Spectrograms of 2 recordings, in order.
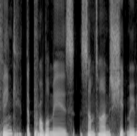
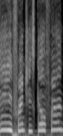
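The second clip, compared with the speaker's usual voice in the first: very high-pitched voice; 3 dB quieter than usual. Impersonating his girlfriend in a chat about boyfriends, imitating his girlfriend's voice. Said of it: "My girlfriend's got quite a high-pitched voice".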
